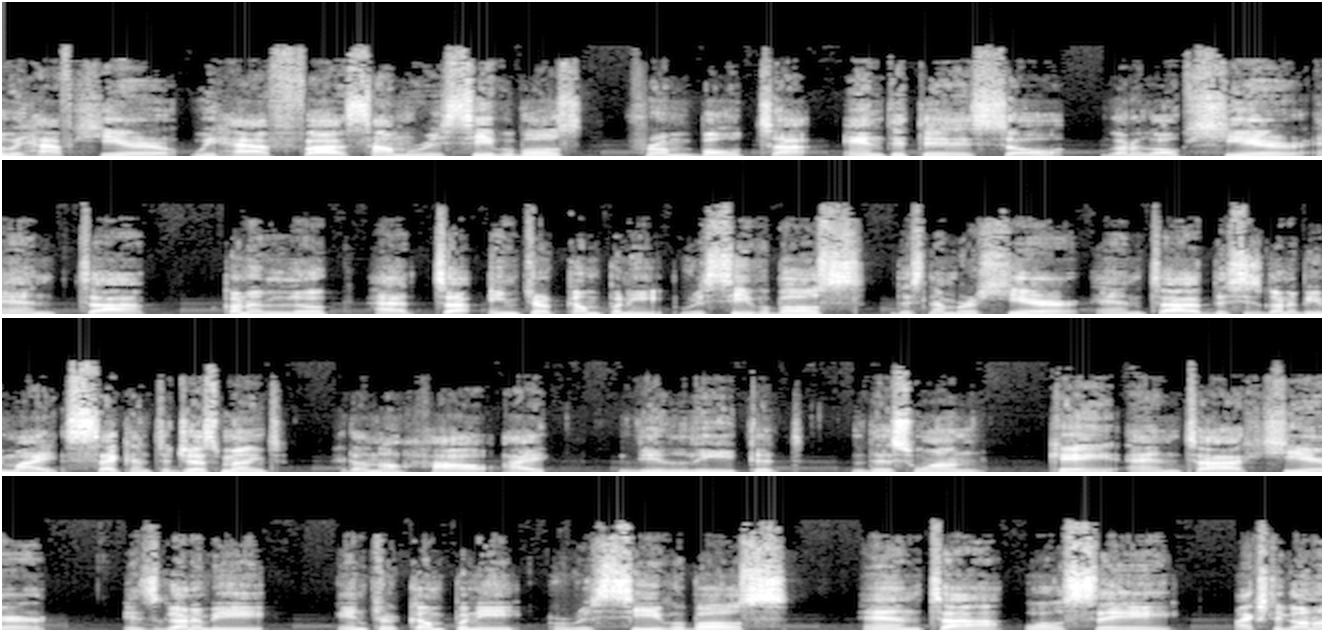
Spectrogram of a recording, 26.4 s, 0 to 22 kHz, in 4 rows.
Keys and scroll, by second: 19.4 ctrl+s.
